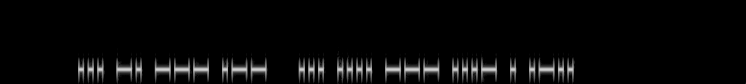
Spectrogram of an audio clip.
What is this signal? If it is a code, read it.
Morse code, heard as a keyed tone, about 26 wpm, 700 Hz. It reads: SNOW SHOVEL
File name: Easy Words - Speed-Racing with Hints - 25wpm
